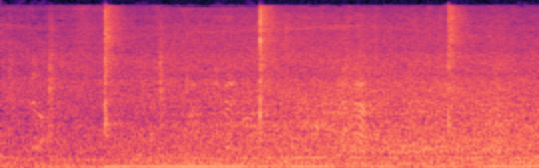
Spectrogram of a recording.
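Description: Sepak takraw ball being kicked in a rally: three sharp hits about a second apart, over crowd voices and a low rumble.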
